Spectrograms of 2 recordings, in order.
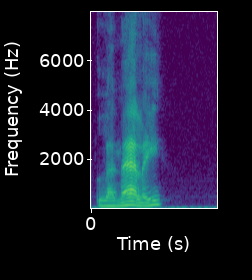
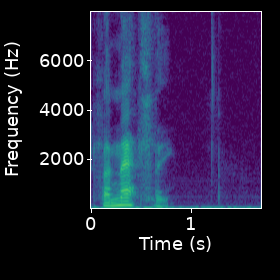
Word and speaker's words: Llanelli: So instead of Llanelli, try Llanelli. If you want to try and get the correct L sound, it's fairly straightforward to do. All you need to do is put your tongue to the roof of your mouth and then exhale.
